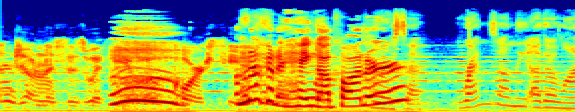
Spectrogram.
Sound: gasp

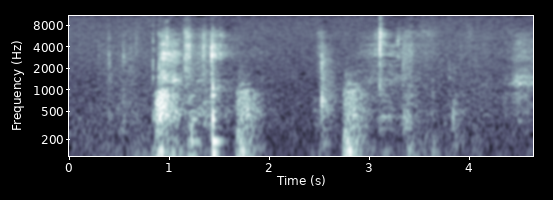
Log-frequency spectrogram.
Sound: banging

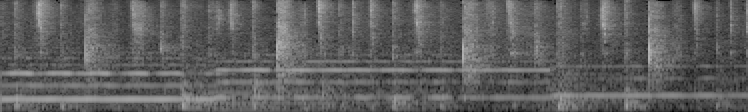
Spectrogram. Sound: beat-boxing

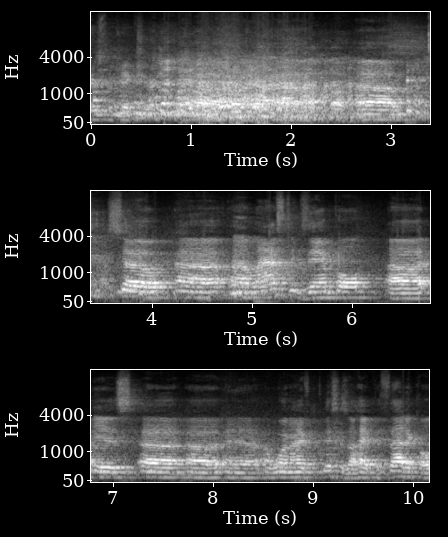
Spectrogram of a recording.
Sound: laughter

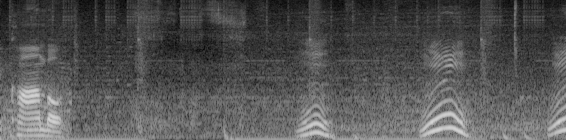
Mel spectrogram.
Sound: slurping

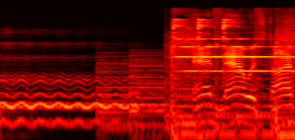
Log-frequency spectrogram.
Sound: bell clangs

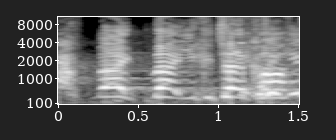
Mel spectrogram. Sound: yelps

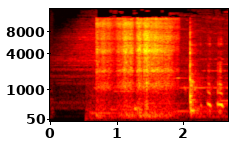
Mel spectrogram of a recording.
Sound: more Laughing

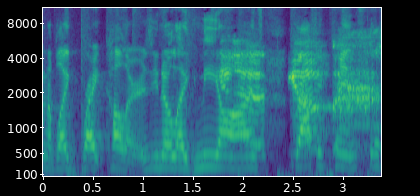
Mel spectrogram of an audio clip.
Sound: laughing

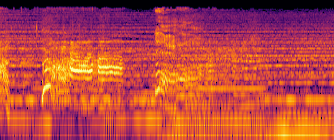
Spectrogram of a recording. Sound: Gus yells

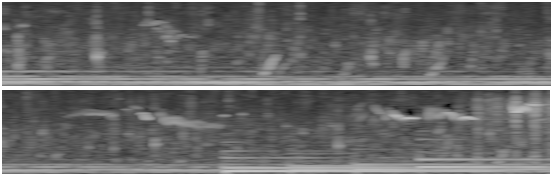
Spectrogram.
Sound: bird flying around

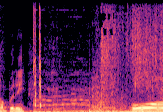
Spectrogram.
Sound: mouse clicking

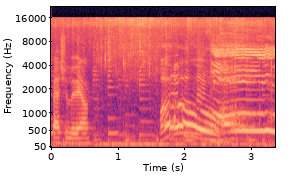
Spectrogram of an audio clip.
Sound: shrimp sizzles

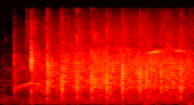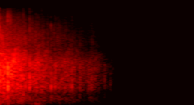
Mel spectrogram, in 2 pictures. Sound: applause

